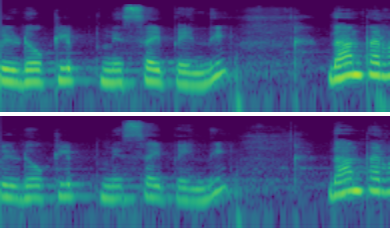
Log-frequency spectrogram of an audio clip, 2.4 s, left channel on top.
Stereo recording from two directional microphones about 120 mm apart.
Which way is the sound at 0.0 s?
35° left (ahead or behind).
